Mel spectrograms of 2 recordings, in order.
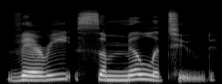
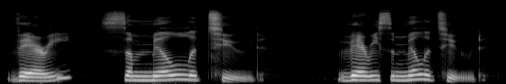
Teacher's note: The main stress is on that third syllable from the end. Mil. Verisimilitude.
